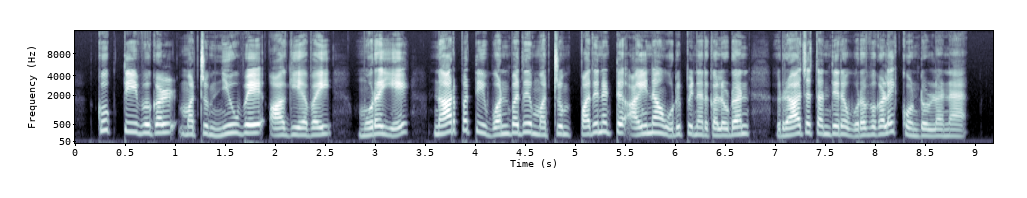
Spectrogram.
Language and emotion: Tamil, neutral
